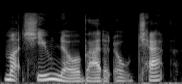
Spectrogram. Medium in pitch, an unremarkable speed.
No: medium, 180 Hz; fast, 230 wpm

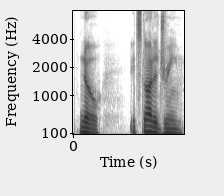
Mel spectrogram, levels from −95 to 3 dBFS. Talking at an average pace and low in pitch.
Yes: average, 180 wpm; low, 110 Hz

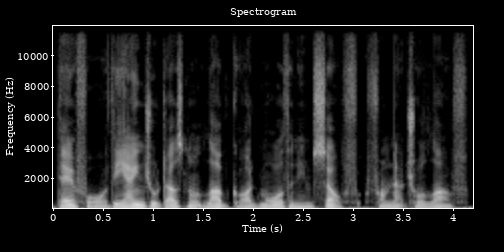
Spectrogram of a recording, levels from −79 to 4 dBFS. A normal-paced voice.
Yes: average, 185 wpm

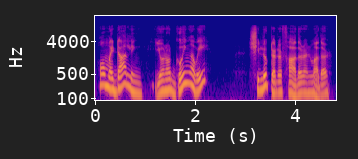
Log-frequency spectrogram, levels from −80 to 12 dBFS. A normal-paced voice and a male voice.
Yes: average, 175 wpm; male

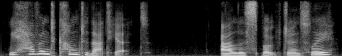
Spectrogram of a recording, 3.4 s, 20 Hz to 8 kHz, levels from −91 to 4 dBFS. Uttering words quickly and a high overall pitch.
No: average, 160 wpm; high, 240 Hz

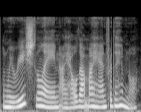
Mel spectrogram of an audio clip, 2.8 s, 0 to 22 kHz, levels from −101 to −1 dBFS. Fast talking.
Yes: fast, 275 wpm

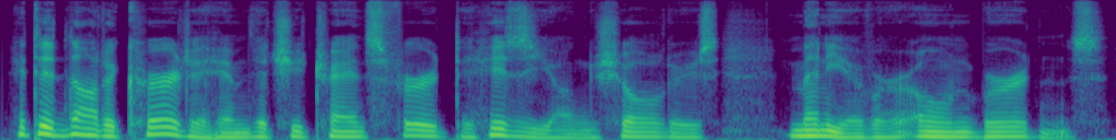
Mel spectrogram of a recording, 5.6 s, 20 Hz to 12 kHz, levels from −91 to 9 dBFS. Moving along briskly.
No: average, 195 wpm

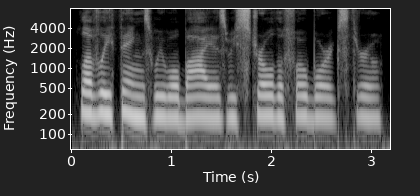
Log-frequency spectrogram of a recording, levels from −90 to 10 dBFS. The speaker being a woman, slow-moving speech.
No: female; fast, 205 wpm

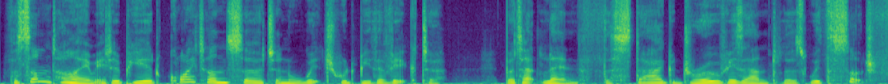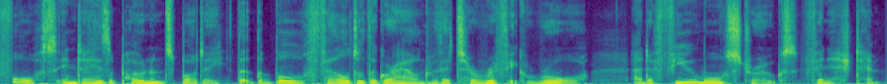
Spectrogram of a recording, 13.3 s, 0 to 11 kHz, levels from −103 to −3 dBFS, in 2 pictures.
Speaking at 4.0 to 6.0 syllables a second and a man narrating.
No: 5.1 syllables/s; female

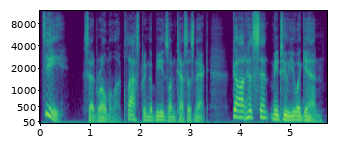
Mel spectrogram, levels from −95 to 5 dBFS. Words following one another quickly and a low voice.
No: average, 165 wpm; low, 115 Hz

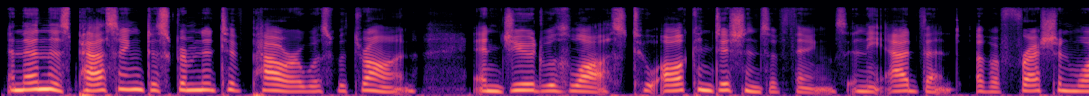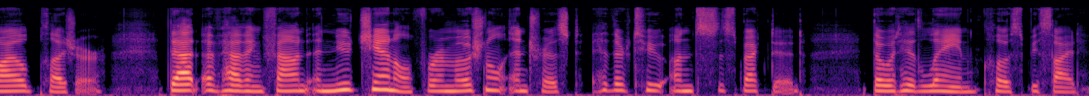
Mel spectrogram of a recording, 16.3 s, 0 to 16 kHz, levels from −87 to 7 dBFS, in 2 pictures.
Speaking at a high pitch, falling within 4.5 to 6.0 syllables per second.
Yes: high, 210 Hz; 5.0 syllables/s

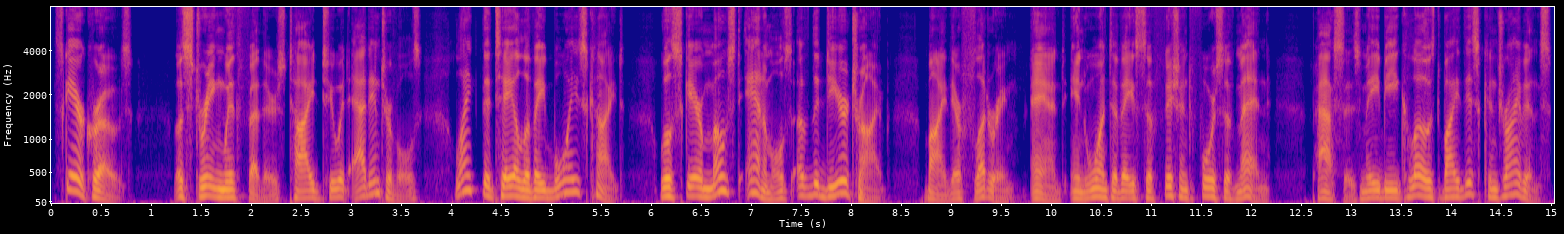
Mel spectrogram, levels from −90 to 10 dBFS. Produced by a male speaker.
Yes: male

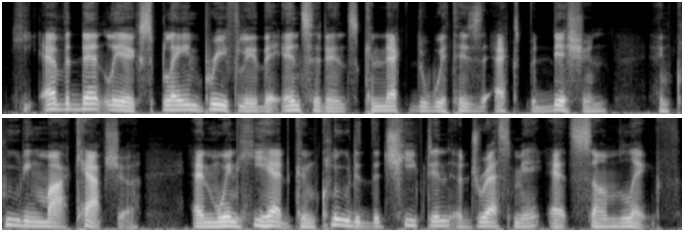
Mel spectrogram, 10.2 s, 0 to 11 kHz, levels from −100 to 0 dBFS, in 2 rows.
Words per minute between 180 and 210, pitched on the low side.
No: average, 145 wpm; low, 120 Hz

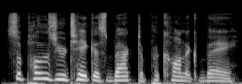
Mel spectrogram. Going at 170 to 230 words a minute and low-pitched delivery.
No: average, 200 wpm; high, 190 Hz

